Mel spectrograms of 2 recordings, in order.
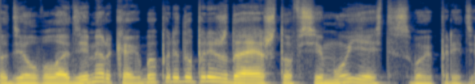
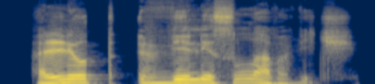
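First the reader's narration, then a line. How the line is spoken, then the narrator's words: Through gritted teeth. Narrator (Russian): процедил я в ответ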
